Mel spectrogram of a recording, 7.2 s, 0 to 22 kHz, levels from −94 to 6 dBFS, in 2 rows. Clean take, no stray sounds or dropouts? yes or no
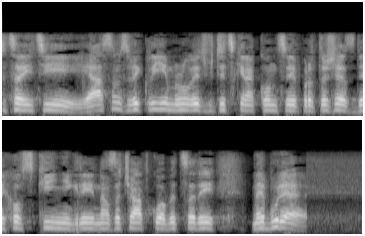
yes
